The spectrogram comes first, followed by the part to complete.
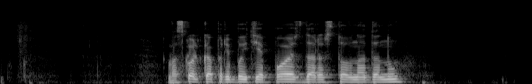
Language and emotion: Russian, neutral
